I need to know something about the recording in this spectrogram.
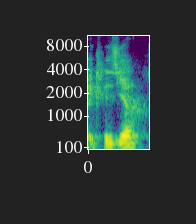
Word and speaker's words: ecclesia: s'est passé par latin on prononce exactement de la même manière ecclesia en latin et djediat en grèce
